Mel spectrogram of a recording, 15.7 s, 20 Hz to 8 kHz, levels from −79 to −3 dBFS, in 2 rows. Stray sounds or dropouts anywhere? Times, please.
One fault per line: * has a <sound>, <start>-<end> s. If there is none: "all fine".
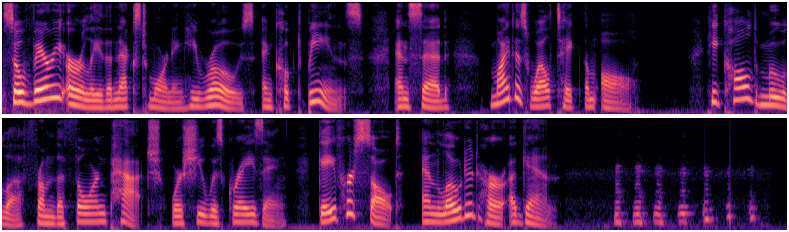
* has a laugh, 14.0-15.5 s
